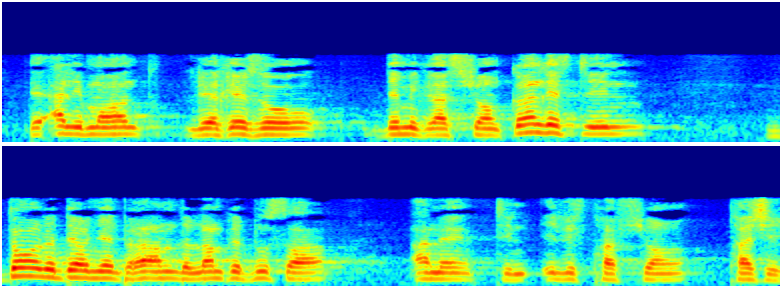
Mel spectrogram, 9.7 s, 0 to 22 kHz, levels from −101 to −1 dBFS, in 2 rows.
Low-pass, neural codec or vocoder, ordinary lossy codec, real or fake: 5.4 kHz; codec, 16 kHz in and 24 kHz out, 1 kbps, XY-Tokenizer; none; fake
